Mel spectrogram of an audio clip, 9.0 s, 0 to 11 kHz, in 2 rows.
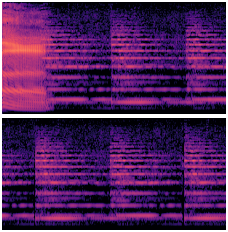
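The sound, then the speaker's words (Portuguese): A large bell of the Cathedral of Nossa Senhora Aparecida tolls slowly and steadily at 21:49, about six deep strikes roughly a second and a half apart, each ringing out with rich lingering overtones that overlap the next stroke. “Quando são 21 e 49 Bate o sino da Catedral da Nossa Senhora de Aparecida.”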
